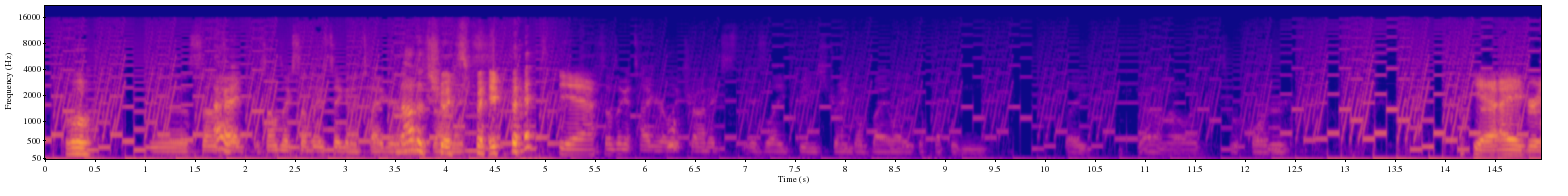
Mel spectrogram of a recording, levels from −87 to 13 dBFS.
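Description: From 11.92 s to 13.22 s, a fast ticking, zipper-like texture rides on the sound while its level changes by around 15 dB. This is zipper noise: the gain is being changed in coarse 1 dB jumps, around fifteen a second, with no smoothing between them, so each jump leaves a tiny click.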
